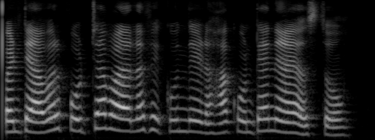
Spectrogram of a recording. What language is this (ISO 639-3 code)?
mar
